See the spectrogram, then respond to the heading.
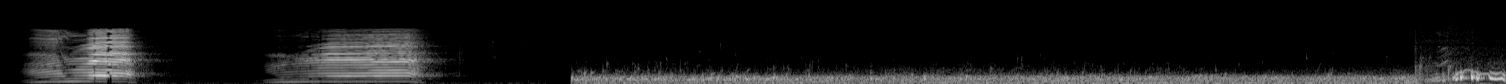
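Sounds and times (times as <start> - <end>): low steady rumble: 5.7 - 15.0
pigeon cooing: 14.2 - 15.0.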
